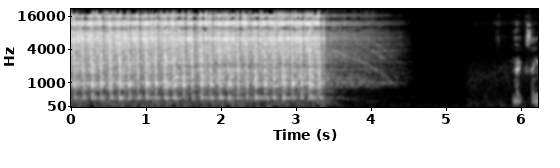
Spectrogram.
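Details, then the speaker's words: Generac 50 kW propane generator bought at auction: about three seconds of steady cranking at roughly 167 pulses a minute, never catching. The low fuel pressure light went out, but no gas seems to arrive; owner suspects the propane tank may be empty. "the low fuel pressure light went out so that's good let's see nothing check that gas i don't think we're getting any"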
